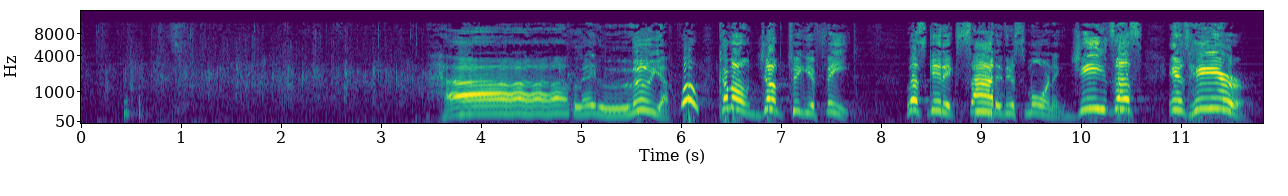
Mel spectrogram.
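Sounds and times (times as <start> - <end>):
audience clapping: 0.0 - 4.5, 5.5 - 6.6
speech: 3.6 - 11.7.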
